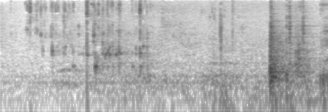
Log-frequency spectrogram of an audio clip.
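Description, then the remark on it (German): Water is poured into lemon juice for a white cabbage salad dressing in a few short splashy bursts with dripping, followed by a brief louder gush near the end. Fairly quiet, with no one talking. “Dazu brauche ich Wasser. Und zwar, ich nehme so viel Zitronensaft, so viel Wasser.”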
